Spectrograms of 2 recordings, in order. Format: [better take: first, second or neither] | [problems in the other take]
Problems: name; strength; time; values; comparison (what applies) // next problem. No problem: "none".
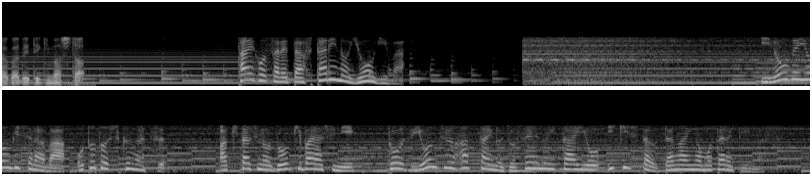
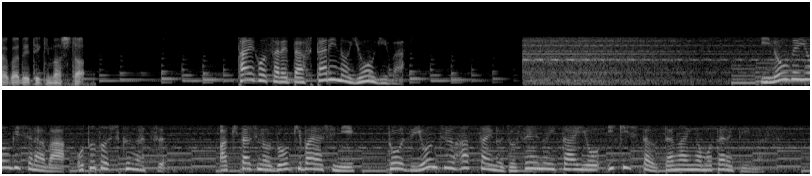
second | background sound (Wind instrument, woodwind instrument); 15 dB below the speech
